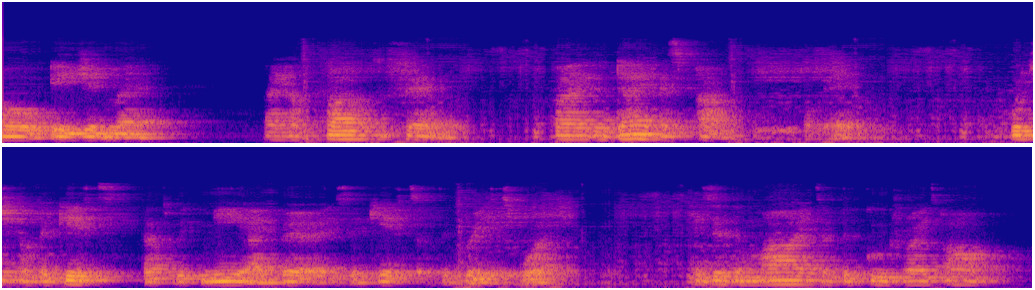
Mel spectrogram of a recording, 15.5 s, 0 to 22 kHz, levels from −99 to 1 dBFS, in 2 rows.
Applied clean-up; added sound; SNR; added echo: neural separator model SepFormer DNS4.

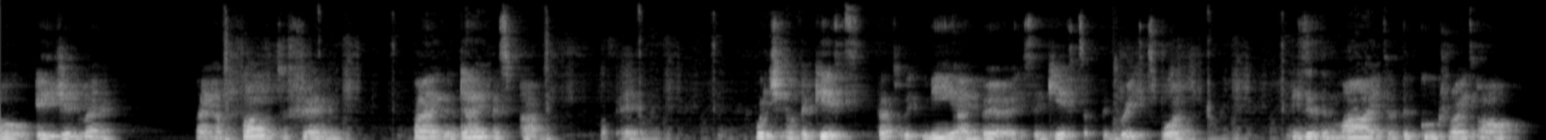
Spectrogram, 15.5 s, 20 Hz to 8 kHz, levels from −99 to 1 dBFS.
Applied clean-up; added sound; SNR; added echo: neural mask model DeepFilterNet 3.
